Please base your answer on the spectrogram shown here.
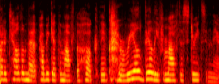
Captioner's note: laughter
